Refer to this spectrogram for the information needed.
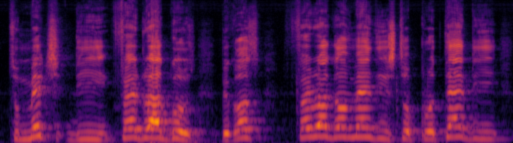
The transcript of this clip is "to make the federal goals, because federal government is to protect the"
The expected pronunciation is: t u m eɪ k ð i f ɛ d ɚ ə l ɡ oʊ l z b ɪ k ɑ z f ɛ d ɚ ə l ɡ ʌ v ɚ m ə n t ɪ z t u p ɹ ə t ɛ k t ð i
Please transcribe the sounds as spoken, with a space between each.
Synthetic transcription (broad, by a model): t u m eɪ k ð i f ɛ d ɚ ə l ɡ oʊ z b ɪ k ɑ s f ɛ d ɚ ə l ɡ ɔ v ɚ m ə n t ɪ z t u p ɹ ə t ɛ k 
